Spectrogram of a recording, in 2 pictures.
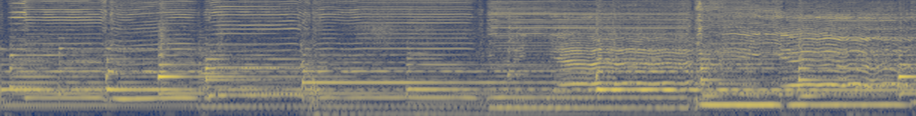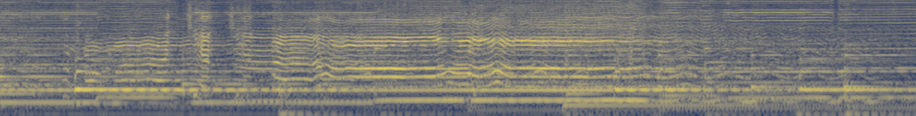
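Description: Lakhon Bassac theatre music: a traditional Khmer ensemble playing held, stepping melody lines over a repeating low drum beat, with a woman singing in wavering held notes from about three and a half seconds in.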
